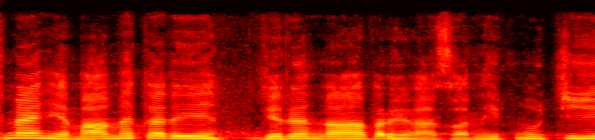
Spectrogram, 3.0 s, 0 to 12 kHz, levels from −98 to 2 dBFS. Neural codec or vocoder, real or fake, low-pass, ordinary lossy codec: codec, 44.1 kHz, 1.7 kbps, Pupu-Codec; fake; 10.8 kHz; AAC, 64 kbps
